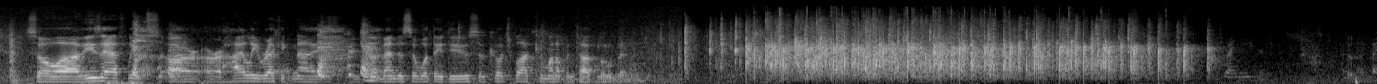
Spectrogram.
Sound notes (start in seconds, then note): 6.8 audience claps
